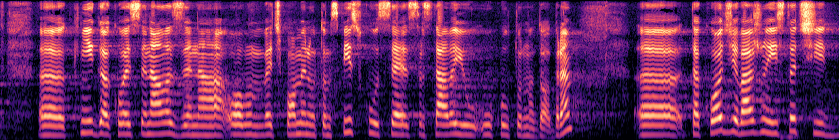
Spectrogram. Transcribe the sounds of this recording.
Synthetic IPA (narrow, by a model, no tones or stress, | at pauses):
kɲiɡako̞jesenalˠaze̞naoʋomʋe̞t͡ɕpo̞me̞nut̪o̞mspiskuse̞sʋr̩st̪aːʋajuʔukulˠt̪uɾnad̪o̞bɾa | t̪akʰo̞ːd͡ʑejeʋaːʒnojist̪at͡ɕi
